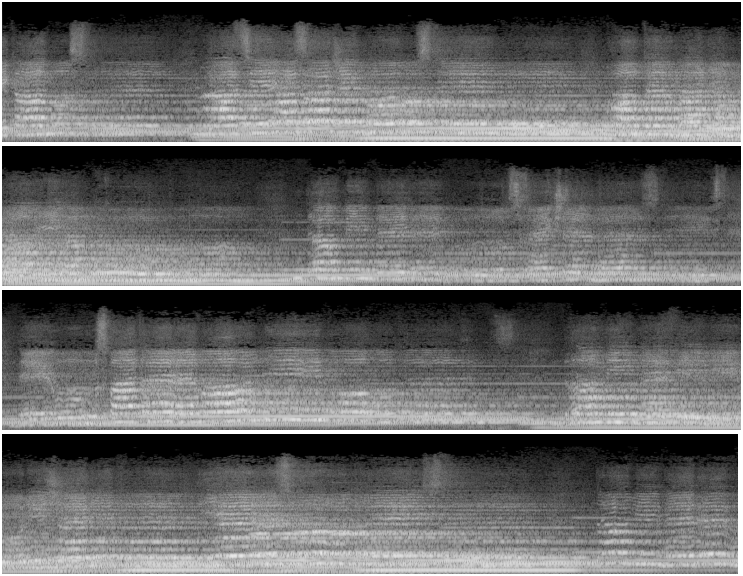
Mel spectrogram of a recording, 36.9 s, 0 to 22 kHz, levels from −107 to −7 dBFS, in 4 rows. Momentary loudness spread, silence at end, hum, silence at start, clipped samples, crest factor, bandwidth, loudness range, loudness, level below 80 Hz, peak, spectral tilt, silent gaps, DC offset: 9 LU; 0 s; none; 0 s; under 0.1%; 16 dB; 11 kHz; 8 LU; -25 LUFS; -42 dBFS; -8 dBFS; -7.5 dB/octave; none; under 0.1%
